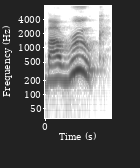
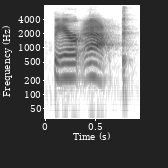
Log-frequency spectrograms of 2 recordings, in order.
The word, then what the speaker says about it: Baruch: wall street investor bernard pronounced his last name baruch not bare ack as adam said sorry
